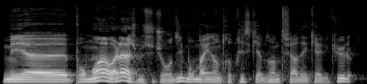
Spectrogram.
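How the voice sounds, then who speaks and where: A man co-hosting a podcast who rambles in halting, self-deprecating phrases. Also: lowish voice. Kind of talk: casual podcast chat.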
